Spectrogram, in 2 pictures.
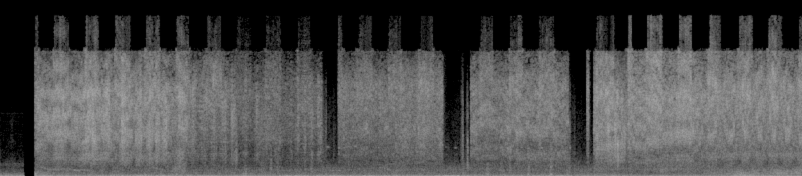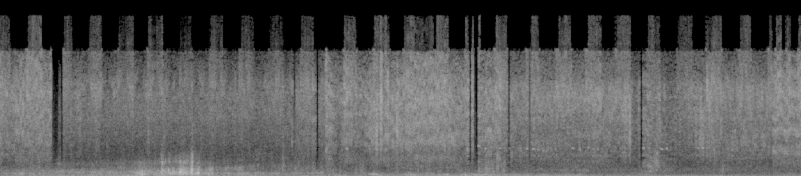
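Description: An Iwata airbrush sprays black paint onto motorcycle trim during an FZR restoration, giving a steady close hiss that runs unbroken with a few brief dips.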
